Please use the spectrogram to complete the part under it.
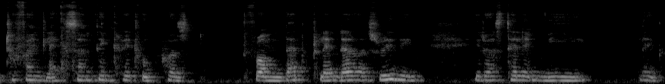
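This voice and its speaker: A woman's voice: medium pitch, roomy sound, a little hiss or hum, low-quality recording. A woman telling a personal story to her viewers in a chatty, emotional way, often calling them guys. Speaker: vlogger. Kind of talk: personal story-time vlog.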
